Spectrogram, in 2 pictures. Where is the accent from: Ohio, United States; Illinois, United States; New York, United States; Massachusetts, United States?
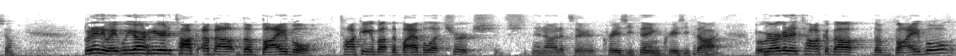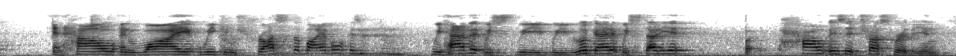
Massachusetts, United States; born there; I was born in Massachusetts.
